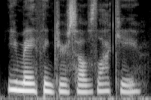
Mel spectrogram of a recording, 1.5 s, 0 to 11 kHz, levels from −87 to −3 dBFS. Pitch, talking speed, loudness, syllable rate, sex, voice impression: 200 Hz, 200 wpm, -18 LUFS, 5.9 syllables/s, female, feminine, adult-like, slightly relaxed, slightly bright, soft, slightly muffled, intellectual, calm, friendly, reassuring, elegant, kind, slightly modest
